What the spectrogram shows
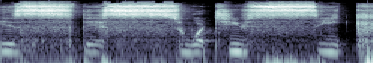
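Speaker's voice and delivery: very slow, drawn-out hissing creature voice. A narrator reads a figure stepping out in a graveyard, hissing. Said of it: "it hissed".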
